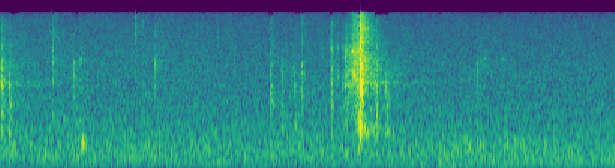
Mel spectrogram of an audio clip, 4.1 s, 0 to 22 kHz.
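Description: Metallic clicks from handling a Benelli Super 90 semi-automatic 12-gauge shotgun as it is reloaded. A few light clicks come first, then a short run of clicks and one sharp click about two and a half seconds in.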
